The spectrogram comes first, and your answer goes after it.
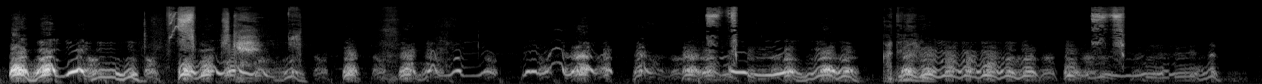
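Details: Jagdterrier confronting badgers on a hunt, giving rapid, wavering, high-pitched yelps and whining bays in long excited runs, broken by sharp scraping and knocking noises.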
